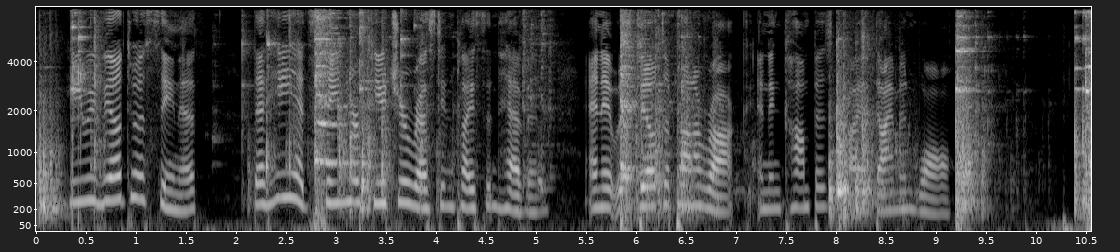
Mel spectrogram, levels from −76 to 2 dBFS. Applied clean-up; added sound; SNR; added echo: none; Chink, clink; 0 dB; none.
